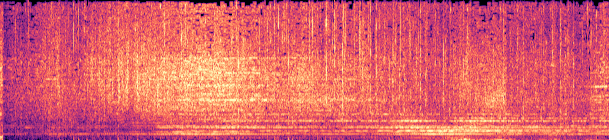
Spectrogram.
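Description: Sound-design swell under an animated logo ident: a hiss that builds over a held synthesizer chord, with a low boom about four and a half seconds in and a deep bass rumble carrying on near the end.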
